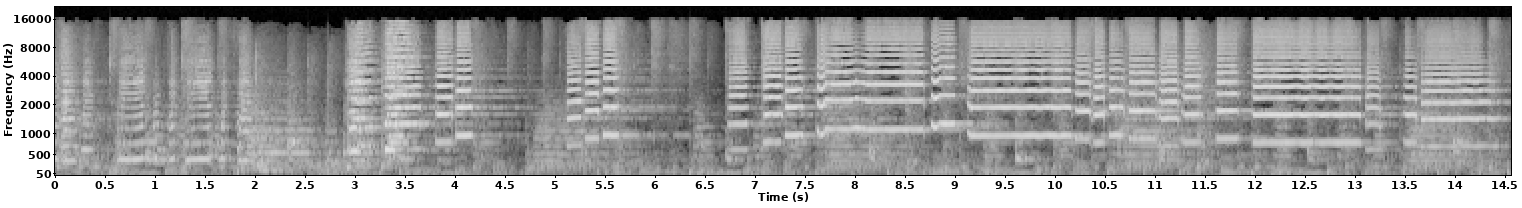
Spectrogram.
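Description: A batterie-fanfare (French military bugle-and-brass band) playing a jazz blues, the brass carrying the tune. Short, punchy phrases give way to longer held notes about halfway through.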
